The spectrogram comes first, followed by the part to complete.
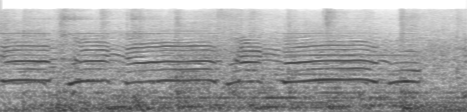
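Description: Background music led by a high-pitched, voice-like melody in short phrases that bend up and down, over a steady backing.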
